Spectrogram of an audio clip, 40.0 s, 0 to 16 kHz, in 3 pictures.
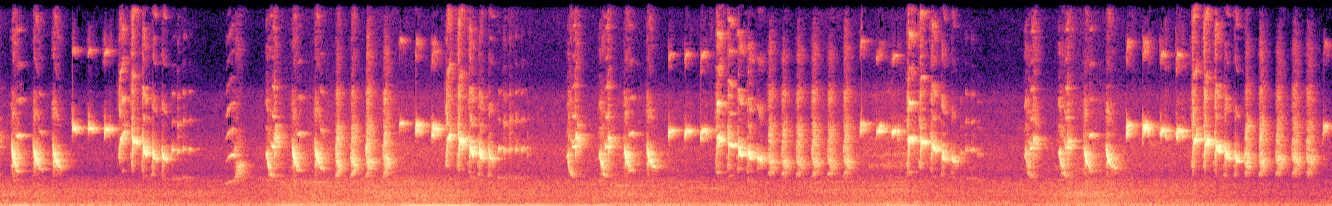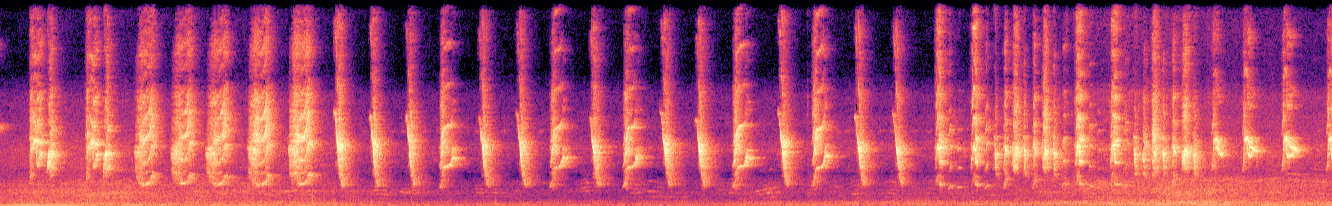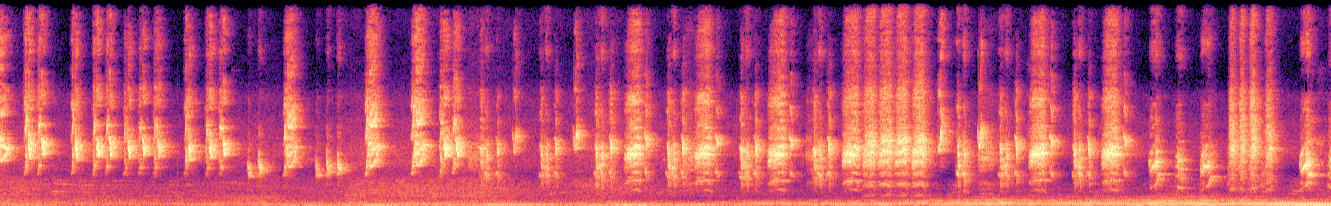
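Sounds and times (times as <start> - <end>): shrike singing: 0.0 - 39.9.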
